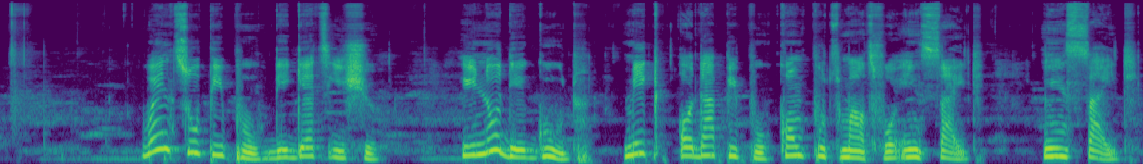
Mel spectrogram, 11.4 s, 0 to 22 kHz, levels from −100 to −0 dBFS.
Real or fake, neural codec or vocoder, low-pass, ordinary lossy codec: fake; vocoder, 48 kHz, 128 mel bands, Vocos; none; none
